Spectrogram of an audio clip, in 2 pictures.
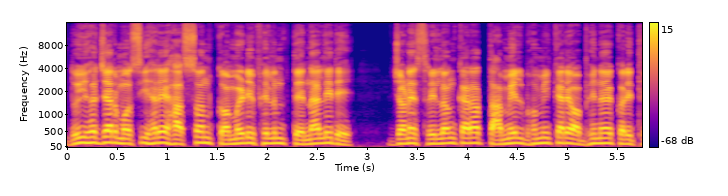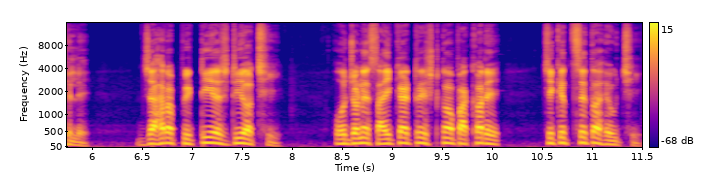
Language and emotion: Odia, neutral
